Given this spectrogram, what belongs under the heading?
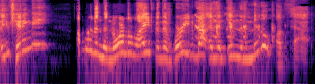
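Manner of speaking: high, animated mock disbelief; incredulous. Acts out astonished mother.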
